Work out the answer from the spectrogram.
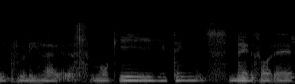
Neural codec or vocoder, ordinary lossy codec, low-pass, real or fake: codec, 24 kHz, 0.9 kbps, WavTokenizer, medium music audio release; none; 7.2 kHz; fake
